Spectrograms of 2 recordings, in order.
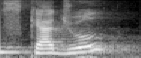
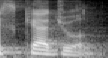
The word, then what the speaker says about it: schedule: كلمة schedule هي نطقها الأمريكي schedule، لكن نطقها البريطاني schedule. يعني في نطق البريطاني تبقى الاس هي اللي silent. 10.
